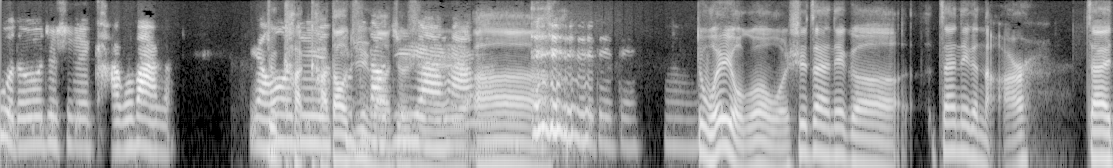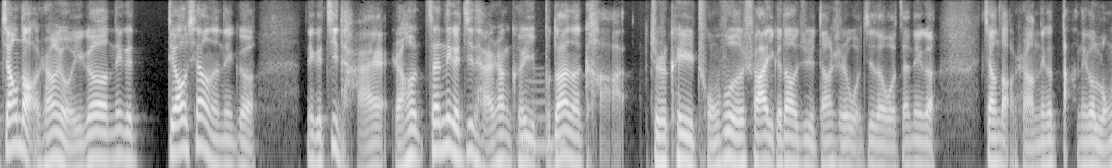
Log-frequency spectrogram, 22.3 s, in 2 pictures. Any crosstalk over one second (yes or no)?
yes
